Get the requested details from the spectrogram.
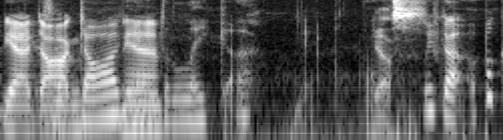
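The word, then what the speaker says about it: Laika: I've heard it pronounced Leica. Leica. Oh, okay. Only based on the arcade fire. It's called Leica.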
